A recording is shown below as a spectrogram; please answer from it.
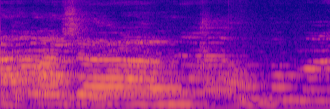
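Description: A voice singing long held notes over background music, fading a little near the end.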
